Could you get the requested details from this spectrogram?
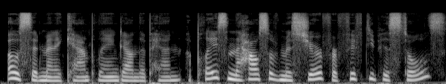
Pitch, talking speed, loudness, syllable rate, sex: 210 Hz, 230 wpm, -17 LUFS, 6.2 syllables/s, female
